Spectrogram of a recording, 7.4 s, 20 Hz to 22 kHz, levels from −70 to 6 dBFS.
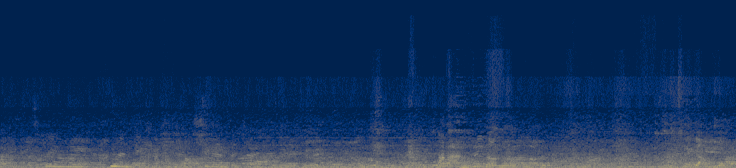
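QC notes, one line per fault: Throughout, Opus compression: tonal parts turn grainy, rough and noisy rather than swirling, because bands short of bits get folded or noise fill instead of the empty holes MP3 leaves. Bandwidth stays full to about 20.2 kHz, likely a music-mode encode near 24 kbps.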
